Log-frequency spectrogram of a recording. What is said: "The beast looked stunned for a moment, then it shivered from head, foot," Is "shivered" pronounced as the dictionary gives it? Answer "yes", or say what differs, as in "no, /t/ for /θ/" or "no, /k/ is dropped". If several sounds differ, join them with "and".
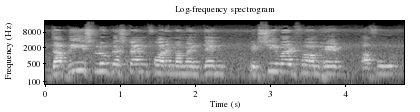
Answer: no, /s/ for /ʃ/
